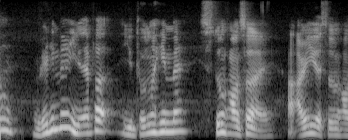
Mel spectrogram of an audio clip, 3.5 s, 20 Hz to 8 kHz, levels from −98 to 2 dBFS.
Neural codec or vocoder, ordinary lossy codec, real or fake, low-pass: none; none; real; none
